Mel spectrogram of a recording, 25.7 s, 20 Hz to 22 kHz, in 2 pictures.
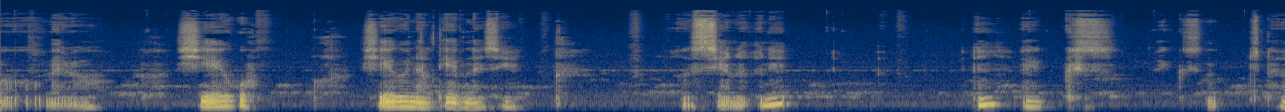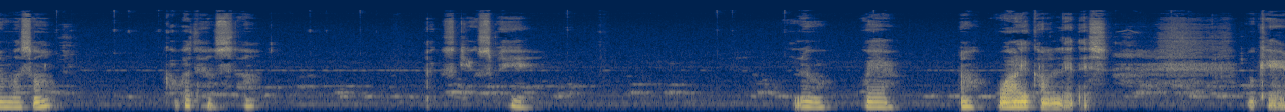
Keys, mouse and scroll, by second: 0.2 click, 1.5 click, 7.5 click, 8.4 click, 10.4 click, 10.9 click, 11.6 click, 12.5 click, 13.5 click, 14.1 click, 14.5 click, 16.0 click, 16.6 click, 17.9 click, 18.6 click, 20.1 click, 20.8 click, 21.7 click, 24.7 click.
